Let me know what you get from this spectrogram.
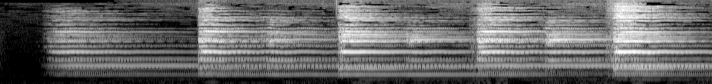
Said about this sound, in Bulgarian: Иди бий камбаната да се съберат всички.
